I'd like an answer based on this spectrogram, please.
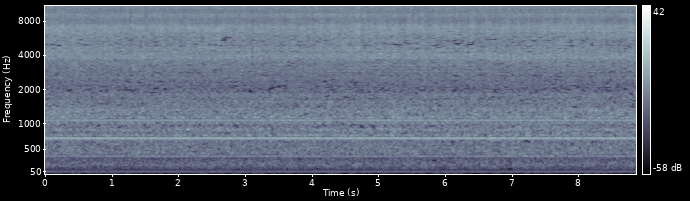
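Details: Sandblasting cabinet with gun on glass, nozzle held about 8–10 inches away and parallel to the surface: a steady, even rush of air and grit over a constant fan tone, no sputtering or surging, running normally.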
